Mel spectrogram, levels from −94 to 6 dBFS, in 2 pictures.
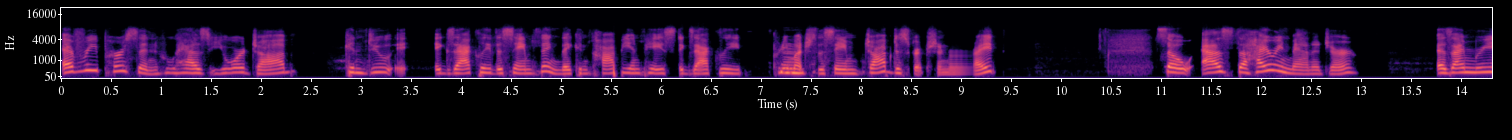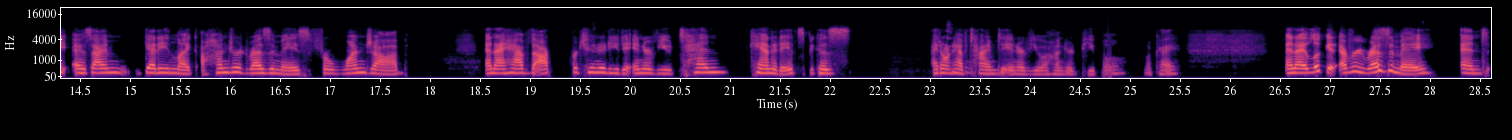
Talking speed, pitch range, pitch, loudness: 145 wpm, 190-240 Hz, 210 Hz, -27 LUFS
